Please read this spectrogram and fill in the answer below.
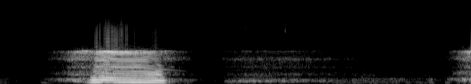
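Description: Loud, low, buzzing tonal bursts separated by a quieter rushing airflow sound, produced by an elastic-tube airway model: simulated flow-limited inspiratory snoring.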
